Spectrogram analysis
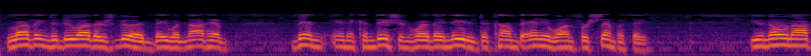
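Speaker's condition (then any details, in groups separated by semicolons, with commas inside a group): No condition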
